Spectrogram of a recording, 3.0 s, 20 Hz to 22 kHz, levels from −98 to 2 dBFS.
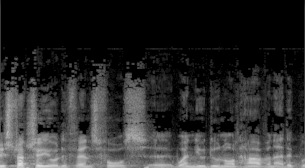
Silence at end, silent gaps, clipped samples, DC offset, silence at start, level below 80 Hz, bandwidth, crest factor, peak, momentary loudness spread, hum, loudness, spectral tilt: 0 s; none; under 0.1%; under 0.1%; 0 s; -54 dBFS; 13.5 kHz; 22 dB; -2 dBFS; 10 LU; none; -26 LUFS; -4.5 dB/octave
